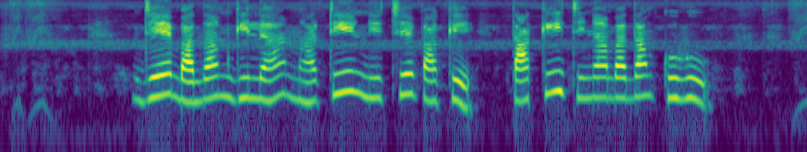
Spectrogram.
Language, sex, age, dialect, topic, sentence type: Bengali, female, 18-24, Rajbangshi, agriculture, statement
